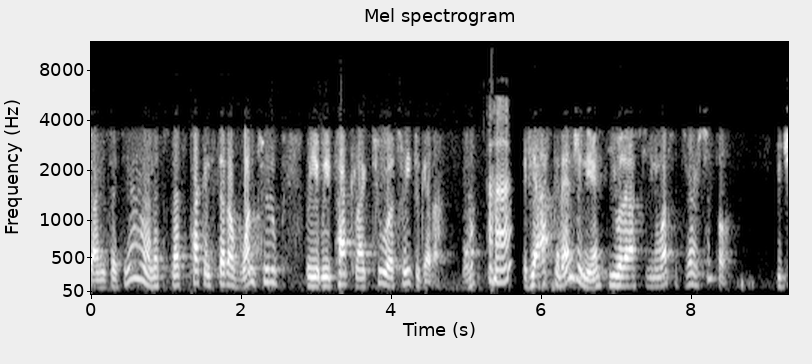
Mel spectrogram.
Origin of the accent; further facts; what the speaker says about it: Germany; accent: slight German accent; English is a second language; now in Chicago, United States; if I would be in Frankfurt, you hear my slight accent, so it's hard for me to hide it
